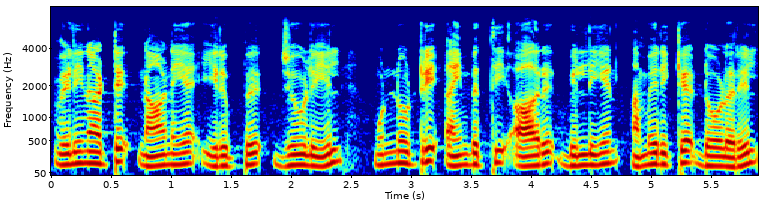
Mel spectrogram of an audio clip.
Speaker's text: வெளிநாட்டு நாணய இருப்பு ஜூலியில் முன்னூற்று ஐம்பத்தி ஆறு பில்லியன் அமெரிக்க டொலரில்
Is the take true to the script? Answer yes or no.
yes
